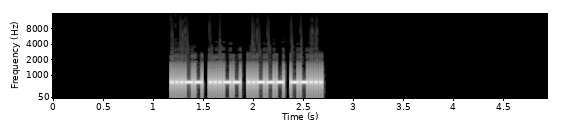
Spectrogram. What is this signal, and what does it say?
Morse code, heard as a keyed tone, about 50 wpm, 700 Hz. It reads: 3327
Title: Common Cut Numbers - 4-Digit 50wpm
